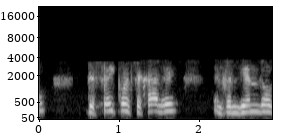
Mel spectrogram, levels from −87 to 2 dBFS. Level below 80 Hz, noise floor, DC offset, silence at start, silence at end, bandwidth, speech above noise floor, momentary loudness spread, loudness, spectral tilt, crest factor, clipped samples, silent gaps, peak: -72 dBFS; -49 dBFS; under 0.1%; 0 s; 0 s; 3.8 kHz; 24 dB; 15 LU; -26 LUFS; -2 dB/octave; 16 dB; under 0.1%; none; -10 dBFS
